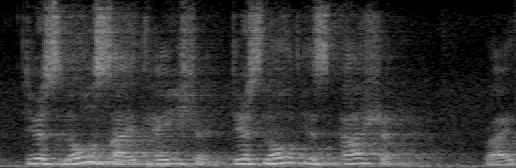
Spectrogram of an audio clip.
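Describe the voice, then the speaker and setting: A man with a Chinese accent talks at a high pitch. The room echo is audible, and there is noticeable background noise. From China. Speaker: lawyer. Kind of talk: panel discussion. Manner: halting, many fillers.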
